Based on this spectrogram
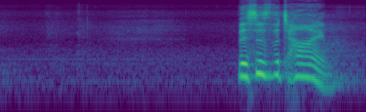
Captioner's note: pause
